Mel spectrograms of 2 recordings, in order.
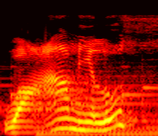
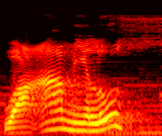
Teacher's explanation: ga sama Mad Thobi'i panjangnya dua harokat kemudian wa amilus disitu lu juga tidak dibaca panjang Karena bertemu dengan alif lam syamsiah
